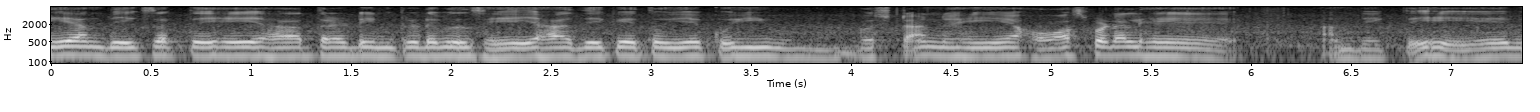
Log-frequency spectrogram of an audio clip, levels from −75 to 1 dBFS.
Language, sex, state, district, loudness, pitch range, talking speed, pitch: Hindi, male, Maharashtra, Aurangabad, -18 LUFS, 150-160 Hz, 145 wpm, 155 Hz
